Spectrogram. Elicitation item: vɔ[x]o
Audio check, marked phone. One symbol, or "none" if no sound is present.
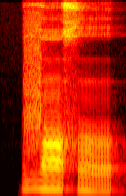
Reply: x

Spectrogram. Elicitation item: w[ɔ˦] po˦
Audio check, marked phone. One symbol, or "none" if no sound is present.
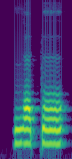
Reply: ɔ˦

